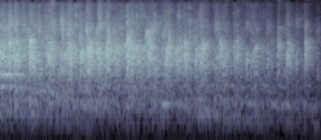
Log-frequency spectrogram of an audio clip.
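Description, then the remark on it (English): An audience applauds steadily to encourage a preacher, a dense wash of many hands clapping that holds fairly loud for a few seconds before gradually thinning and fading toward the end. “So again, if you can encourage him, give him another hand of applause.”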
